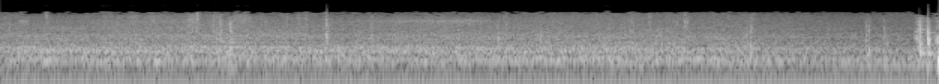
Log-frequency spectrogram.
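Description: Honeybees hum continuously around straw skeps at a heathland apiary during heather bloom, a dense, even drone of many insects close by, with occasional louder passes and no voices.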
